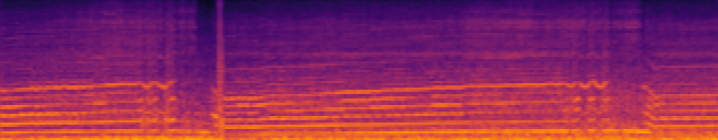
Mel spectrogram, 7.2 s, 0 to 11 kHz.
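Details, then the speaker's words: Salvage Ariel Atom that isn't running quite right, running about 15 psi boost (3 psi over stock). Strong, clean engine note climbs through the revs with two quick gear changes while accelerating to the speed limit. No misses or knocks; the pull feels good. "That's about what it felt like. So it's feeling pretty good."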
